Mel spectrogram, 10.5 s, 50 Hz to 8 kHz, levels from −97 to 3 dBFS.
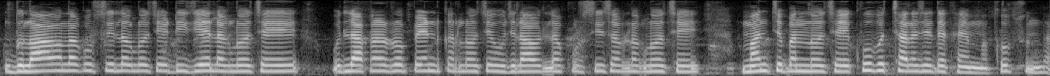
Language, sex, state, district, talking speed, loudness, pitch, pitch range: Angika, female, Bihar, Bhagalpur, 170 wpm, -20 LUFS, 240 Hz, 230-250 Hz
